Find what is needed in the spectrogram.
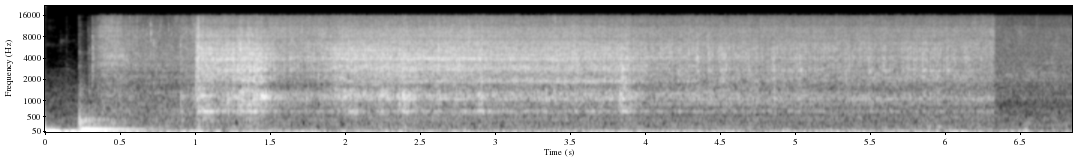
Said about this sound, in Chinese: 好，你准备开全热的水，在三、二、一。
